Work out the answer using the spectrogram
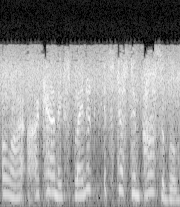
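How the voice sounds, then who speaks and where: A hissy, muffled old broadcast carries a guarded young woman with a fairly high voice. She plays a society lady hiding a secret, in 1940s radio drama manner. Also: lively intonation, fairly quick. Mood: troubled, evasive.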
